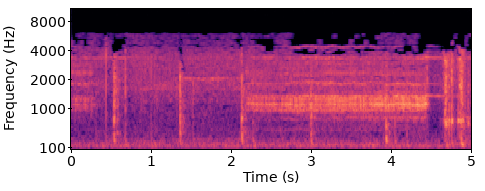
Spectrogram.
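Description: A telephone rings with a steady, buzzing electric tone that holds for a couple of seconds, broken by sharp clicks over a hissy, muffled background.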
